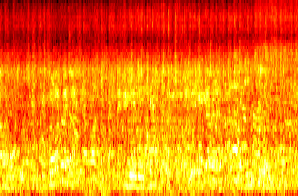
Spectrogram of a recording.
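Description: Water pours and splashes into a deep well.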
